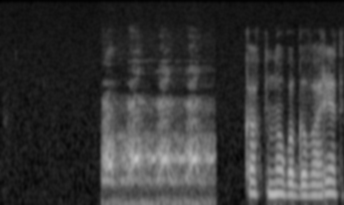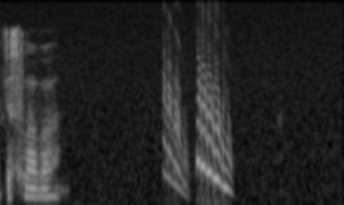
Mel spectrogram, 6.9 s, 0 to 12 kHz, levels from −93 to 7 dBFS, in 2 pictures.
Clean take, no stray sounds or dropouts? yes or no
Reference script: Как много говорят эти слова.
no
